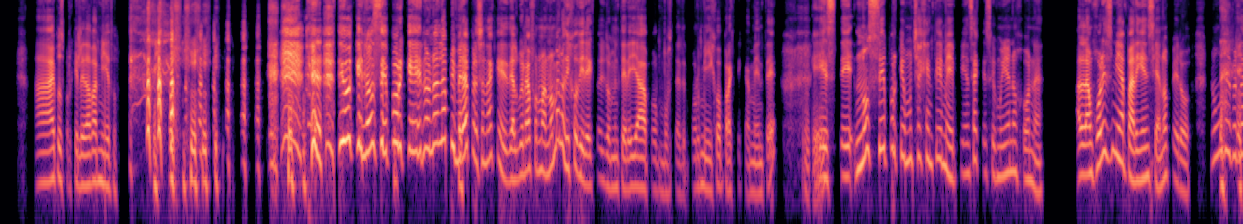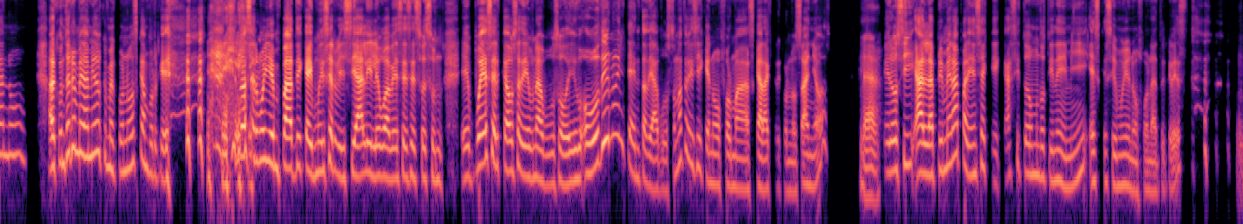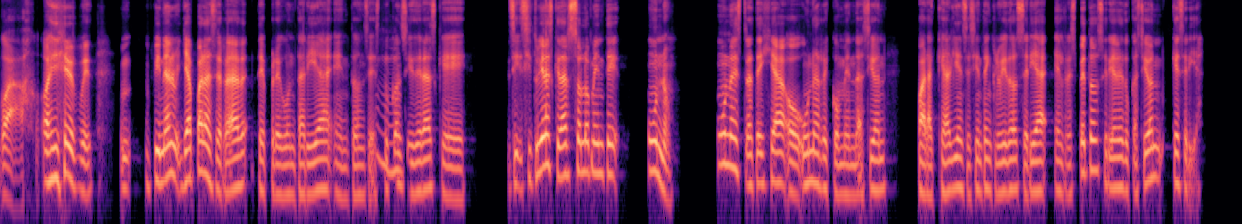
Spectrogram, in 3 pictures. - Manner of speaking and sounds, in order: laugh; laughing while speaking: "digo que no sé por qué, no"; laugh; unintelligible speech; chuckle; chuckle; laugh; chuckle; laughing while speaking: "oye pues"
- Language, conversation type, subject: Spanish, podcast, ¿Qué trucos usas para que todos se sientan incluidos en la mesa?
